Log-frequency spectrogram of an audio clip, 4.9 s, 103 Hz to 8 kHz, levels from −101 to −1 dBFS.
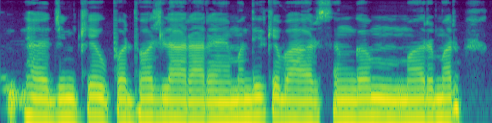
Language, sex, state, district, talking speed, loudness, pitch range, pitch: Hindi, male, Gujarat, Valsad, 120 wpm, -12 LUFS, 115-120 Hz, 120 Hz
